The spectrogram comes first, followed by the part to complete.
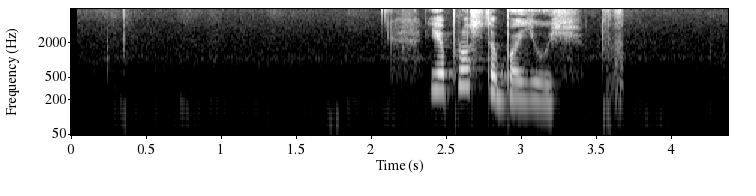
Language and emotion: Russian, neutral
